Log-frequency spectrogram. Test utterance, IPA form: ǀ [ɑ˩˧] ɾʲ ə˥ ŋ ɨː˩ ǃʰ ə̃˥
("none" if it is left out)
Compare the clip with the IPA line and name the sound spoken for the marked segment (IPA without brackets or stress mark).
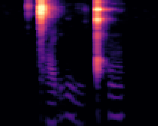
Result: a˩˧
